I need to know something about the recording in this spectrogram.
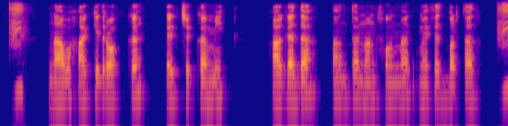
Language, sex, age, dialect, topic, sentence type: Kannada, male, 25-30, Northeastern, banking, question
